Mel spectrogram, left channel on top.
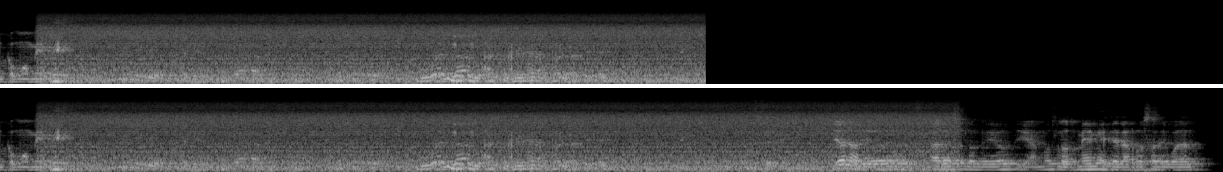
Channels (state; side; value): drops out; left; at 7.1 s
